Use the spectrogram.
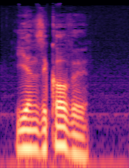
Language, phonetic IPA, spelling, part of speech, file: Polish, [ˌjɛ̃w̃zɨˈkɔvɨ], językowy, adjective, Pl-językowy.ogg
